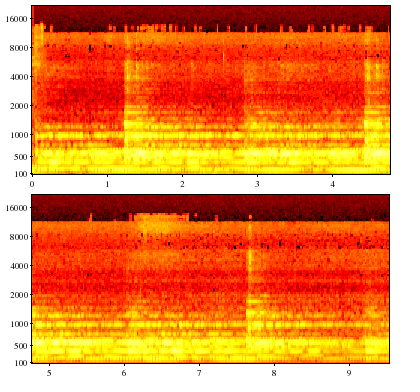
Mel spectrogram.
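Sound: church bell ringing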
